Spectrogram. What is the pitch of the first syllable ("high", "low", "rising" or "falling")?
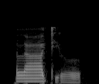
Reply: high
